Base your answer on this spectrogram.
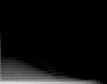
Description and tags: Straight C Saw from the all analog Akai Timbre Wolf Synthesizer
